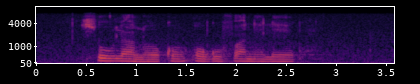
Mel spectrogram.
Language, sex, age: South Ndebele, male, 24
